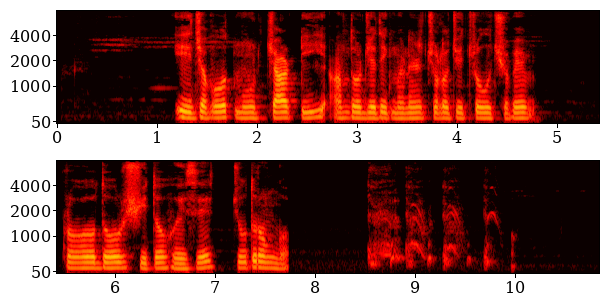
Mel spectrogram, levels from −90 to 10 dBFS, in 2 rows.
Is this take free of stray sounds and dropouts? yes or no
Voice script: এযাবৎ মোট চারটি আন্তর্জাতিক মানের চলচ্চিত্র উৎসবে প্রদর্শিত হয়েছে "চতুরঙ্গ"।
no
